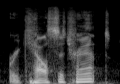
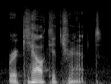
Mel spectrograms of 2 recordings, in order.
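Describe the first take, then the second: First: The second C sounds like an S. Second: The second C sounds like a K. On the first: "pronounced like an S" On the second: "a hard C like a K"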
